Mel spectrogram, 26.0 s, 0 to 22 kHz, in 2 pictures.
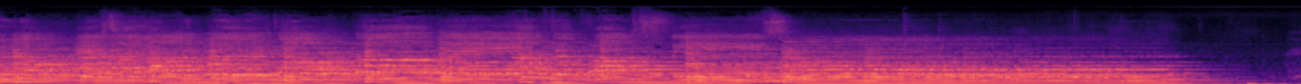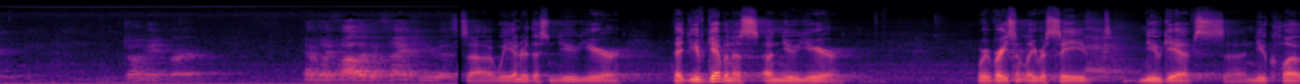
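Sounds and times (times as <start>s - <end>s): church choir singing: 0.0s - 12.5s
instrumental accompaniment: 0.0s - 12.6s.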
